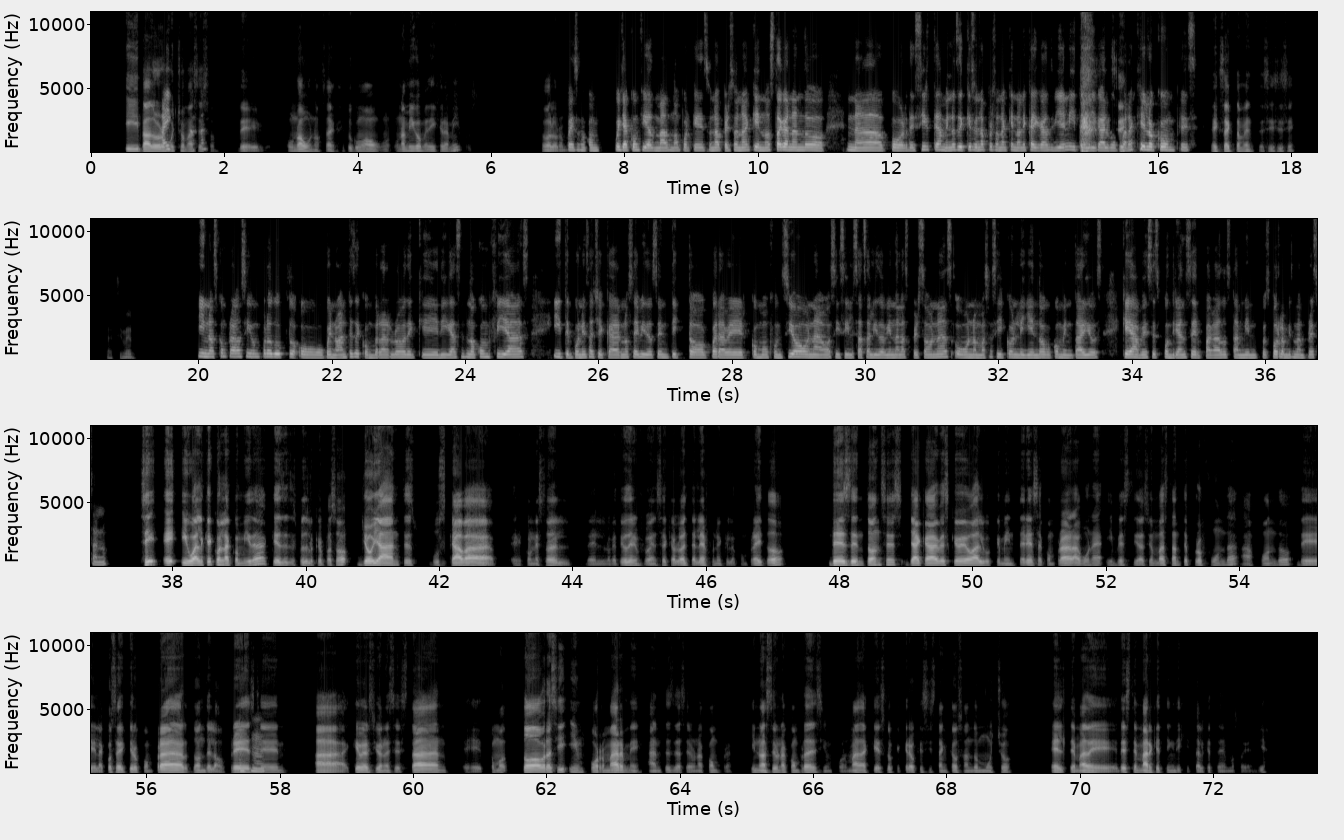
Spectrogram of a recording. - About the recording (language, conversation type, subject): Spanish, podcast, ¿Cómo influyen las redes sociales en lo que consumimos?
- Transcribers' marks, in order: other background noise; chuckle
